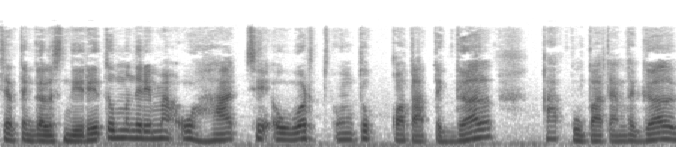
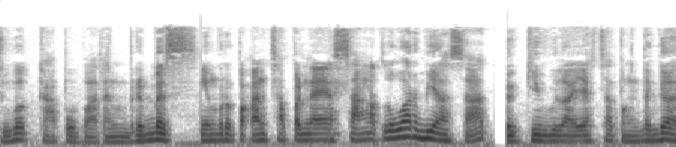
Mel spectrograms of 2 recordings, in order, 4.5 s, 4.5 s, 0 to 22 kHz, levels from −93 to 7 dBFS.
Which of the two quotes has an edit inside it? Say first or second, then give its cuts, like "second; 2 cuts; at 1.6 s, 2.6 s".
second; 2 cuts; at 1.3 s, 3.3 s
